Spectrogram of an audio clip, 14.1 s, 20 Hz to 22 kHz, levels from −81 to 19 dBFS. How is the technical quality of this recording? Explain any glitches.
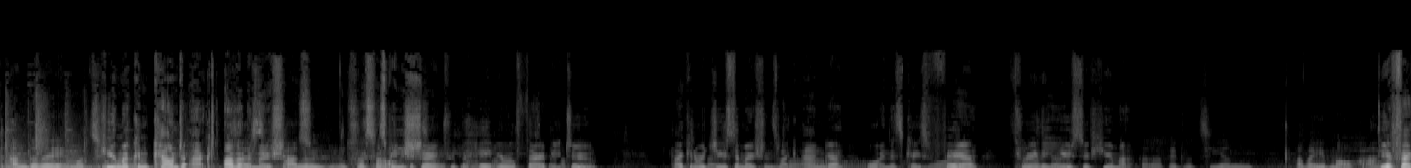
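No technical faults or glitches are audible anywhere in this recording.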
